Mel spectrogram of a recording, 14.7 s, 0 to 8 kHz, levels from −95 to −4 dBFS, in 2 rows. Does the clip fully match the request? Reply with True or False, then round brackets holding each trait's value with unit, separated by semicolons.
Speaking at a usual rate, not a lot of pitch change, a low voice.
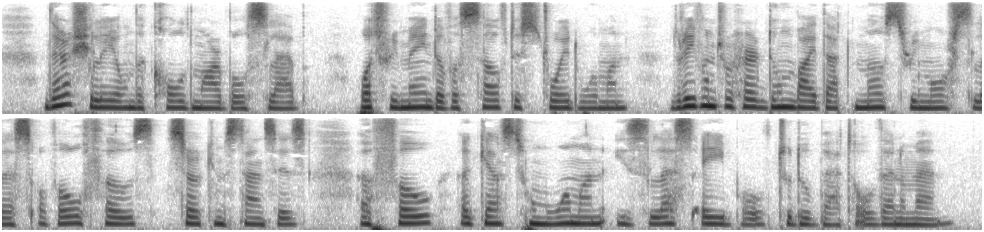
False (165 wpm; 1.8 semitones; 175 Hz)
